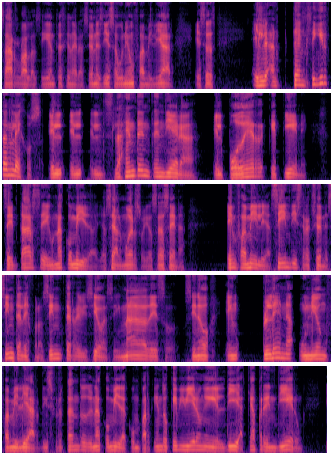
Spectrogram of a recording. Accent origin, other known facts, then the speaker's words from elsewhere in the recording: Lima, Peru; born there; como dicen en Lima, donde yo nací, Perú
